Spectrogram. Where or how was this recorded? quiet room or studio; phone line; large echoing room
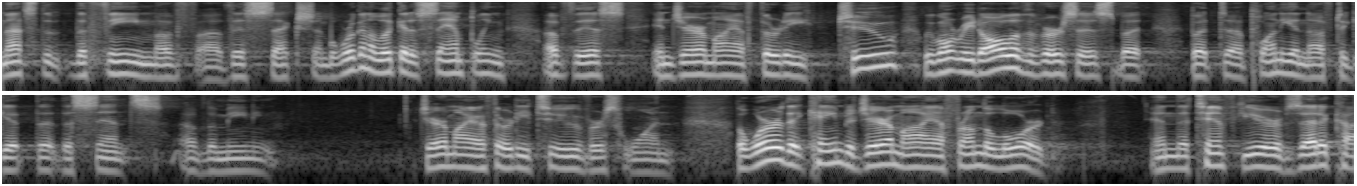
large echoing room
